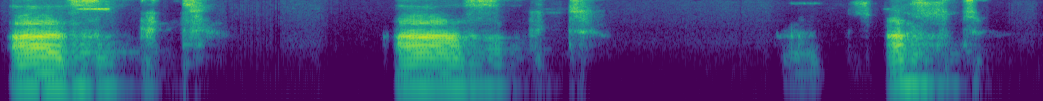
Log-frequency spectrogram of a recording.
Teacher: cuando una palabra que termine en ED, pero le antecede una K, va a sonar como una T, que es el segundo sonido, con una T.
